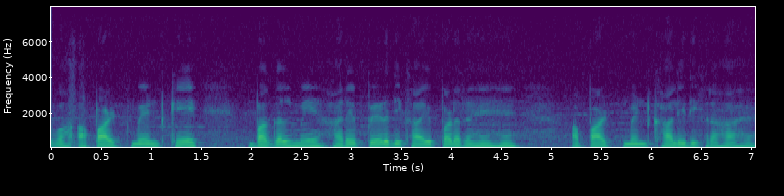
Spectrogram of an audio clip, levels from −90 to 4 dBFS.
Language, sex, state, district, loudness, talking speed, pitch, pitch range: Hindi, male, Uttar Pradesh, Etah, -34 LUFS, 135 wpm, 130 Hz, 115-135 Hz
